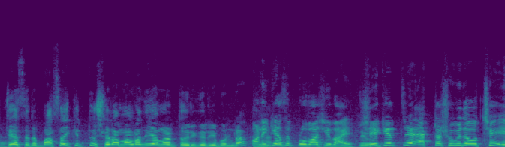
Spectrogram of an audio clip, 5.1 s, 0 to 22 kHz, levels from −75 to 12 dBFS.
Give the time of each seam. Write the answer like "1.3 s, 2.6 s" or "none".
2.5 s, 3.6 s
